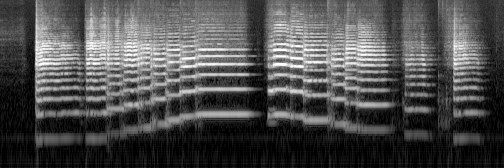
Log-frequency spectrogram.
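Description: Cornet playing a scale: it steps up note by note from a long first note to a held top note an octave higher, then steps back down, ending with two short notes. The notes come from its three valves changing the length of the horn, and so its resonant frequencies.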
